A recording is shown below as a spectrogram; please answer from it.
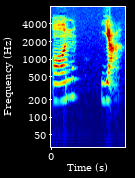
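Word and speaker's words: Áine: the goddess of summer and wealth and it's pronounced on yeah Anja and it usually has a father over the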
